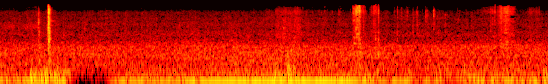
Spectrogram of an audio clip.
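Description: A steady low rumble that drops out briefly about a second in and swells in the middle, with a few sharp clicks and light rustles as foam sheets are handled and smoothed on a mattress.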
